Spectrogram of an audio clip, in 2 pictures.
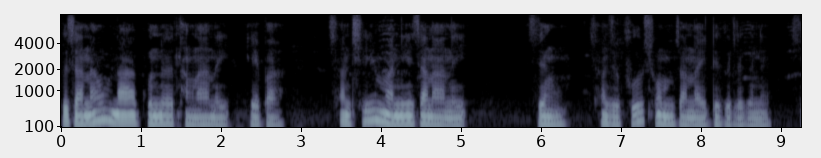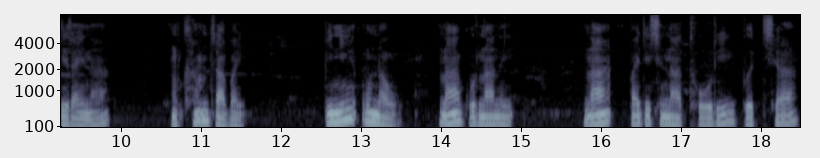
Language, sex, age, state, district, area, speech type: Bodo, female, 45-60, Assam, Baksa, rural, spontaneous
